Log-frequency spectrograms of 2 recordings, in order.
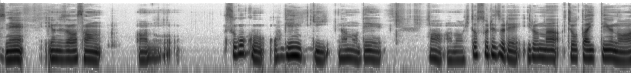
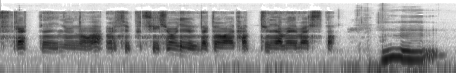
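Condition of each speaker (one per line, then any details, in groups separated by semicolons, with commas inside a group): No condition
ALS; tracheostomy, ventilator, voice synthesis from own recorded voice; in hospital, tracheostomy and ventilator about two months; cannot speak, uses synthesized voice, speech-generating device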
